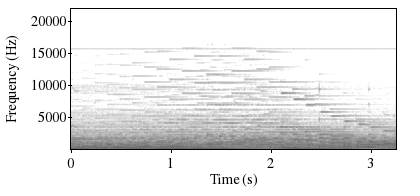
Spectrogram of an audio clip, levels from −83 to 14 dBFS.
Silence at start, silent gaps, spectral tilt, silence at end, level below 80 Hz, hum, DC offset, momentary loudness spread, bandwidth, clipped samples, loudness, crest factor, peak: 0 s; none; -6.5 dB/octave; 0 s; -48 dBFS; none; 0.7%; 2 LU; 16 kHz; under 0.1%; -28 LUFS; 12 dB; -16 dBFS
